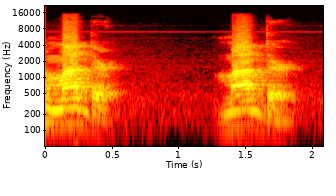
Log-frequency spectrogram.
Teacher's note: Qual o som que a gente gosta de colocar no lugar do TH? O D. Né? Então a gente fala mother.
